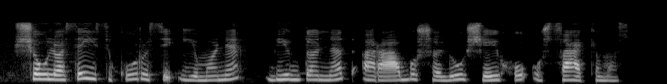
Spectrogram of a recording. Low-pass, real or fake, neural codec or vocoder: 7.2 kHz; real; none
